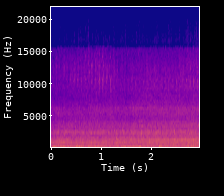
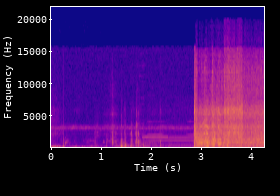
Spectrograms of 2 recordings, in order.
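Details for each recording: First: BMW E46 wagon after spark plug change, plugs previously fouled black and fuel suspected in the oil: even, steady low idle rumble with no ticking, knocking or misses; now sounds normal and quiet. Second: BMW E46 wagon with misfire, plugs fouled black after a minute of idling; some plugs replaced. Starter whirs, catches, then idle is uneven and unsettled. Misfire persists, cause not traced; check engine light on.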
